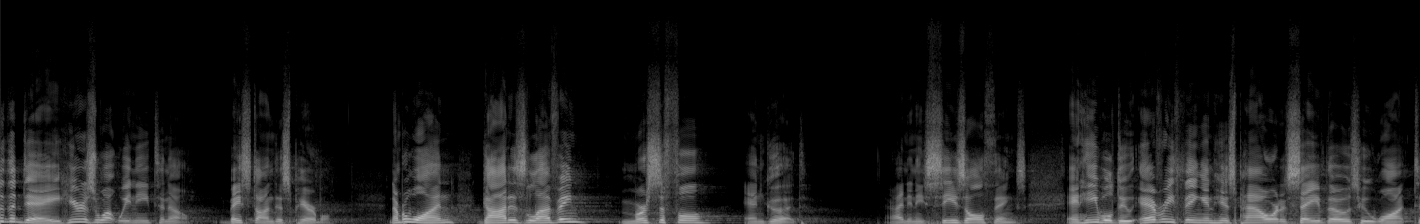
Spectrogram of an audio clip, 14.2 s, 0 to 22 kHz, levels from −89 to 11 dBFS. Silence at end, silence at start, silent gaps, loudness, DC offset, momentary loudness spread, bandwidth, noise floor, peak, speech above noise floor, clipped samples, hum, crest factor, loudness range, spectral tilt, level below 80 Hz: 0 s; 0 s; none; -28 LUFS; under 0.1%; 14 LU; 15 kHz; -71 dBFS; -8 dBFS; 43 dB; under 0.1%; none; 20 dB; 6 LU; -4 dB/octave; -62 dBFS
